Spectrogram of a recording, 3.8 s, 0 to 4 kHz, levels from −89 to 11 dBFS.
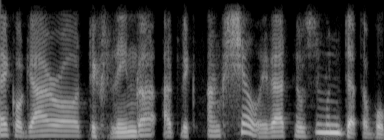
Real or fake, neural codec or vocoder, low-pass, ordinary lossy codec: fake; codec, 16 kHz, 0.5 kbps, X-Codec, HuBERT features, trained on LibriSpeech; 3.6 kHz; Opus, 64 kbps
